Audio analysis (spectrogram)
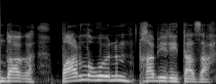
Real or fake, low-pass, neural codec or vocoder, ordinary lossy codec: real; none; none; none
